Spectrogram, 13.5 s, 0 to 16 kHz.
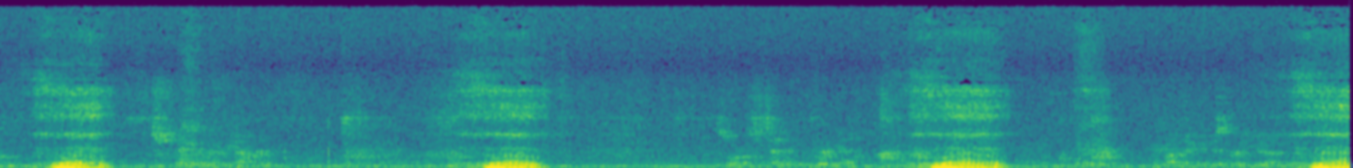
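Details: A sleeping dog snoring: rhythmic, low, rattling snores at about 14 a minute, each followed by a quieter breath out.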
